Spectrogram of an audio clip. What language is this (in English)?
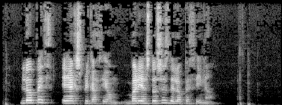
Galician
